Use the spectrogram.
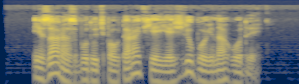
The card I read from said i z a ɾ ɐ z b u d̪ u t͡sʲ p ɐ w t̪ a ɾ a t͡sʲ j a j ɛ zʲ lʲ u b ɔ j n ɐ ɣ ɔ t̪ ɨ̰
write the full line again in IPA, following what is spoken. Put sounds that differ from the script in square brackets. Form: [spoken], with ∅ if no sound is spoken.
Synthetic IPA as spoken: i z a ɾ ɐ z b u d̪ u t͡sʲ p ɐ w t̪ a ɾ a t͡sʲ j a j ɛ zʲ lʲ u b ɔ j n [a] ɣ ɔ [d̪] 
